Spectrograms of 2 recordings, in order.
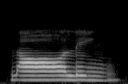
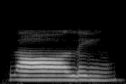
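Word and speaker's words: ล ลิง: L 발음이라고 생각하시면 됩니다. 러링, 러링. 37번.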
